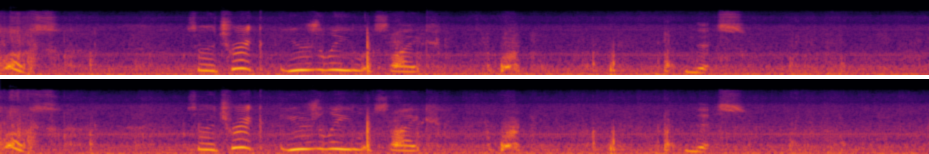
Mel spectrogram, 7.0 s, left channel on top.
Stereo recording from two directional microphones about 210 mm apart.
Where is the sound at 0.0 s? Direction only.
Centre (ahead or behind).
